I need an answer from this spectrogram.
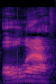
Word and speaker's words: Olathe: beat a team called Olathe North of Kansas, ran a perfect race. What was that pronunciation, Kyle? Olathe. Olathe North. All right, fine.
